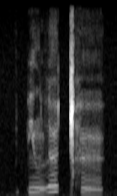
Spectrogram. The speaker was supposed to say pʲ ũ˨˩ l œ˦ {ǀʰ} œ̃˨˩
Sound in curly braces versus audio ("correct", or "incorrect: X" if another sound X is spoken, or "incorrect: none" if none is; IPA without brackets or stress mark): correct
